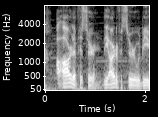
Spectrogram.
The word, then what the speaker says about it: artificer: Artificer. Art artisifer. Art. How do you say that word? Artificer. Artificer.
